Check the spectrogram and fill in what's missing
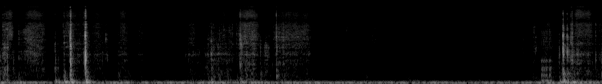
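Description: A pen or pencil marks wallpaper being folded into an envelope, producing a few faint scratchy strokes and soft paper rustles, quiet and close.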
